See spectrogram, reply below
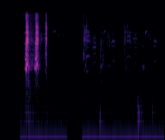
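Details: A laboratory zebra finch sings part of its song motif: three loud, harsh, buzzy notes in under half a second, then a softer run of quick, varied, high chirps and whistles.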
